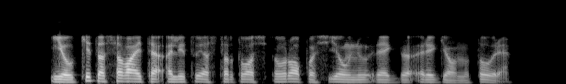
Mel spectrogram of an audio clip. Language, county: Lithuanian, Kaunas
